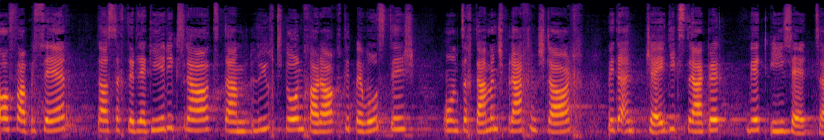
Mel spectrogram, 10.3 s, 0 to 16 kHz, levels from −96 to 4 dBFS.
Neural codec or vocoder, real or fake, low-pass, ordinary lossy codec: codec, 44.1 kHz, 3.4 kbps, Pupu-Codec; fake; 14.4 kHz; MP3, 64 kbps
